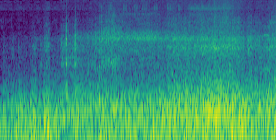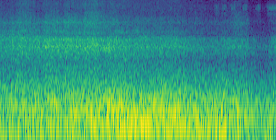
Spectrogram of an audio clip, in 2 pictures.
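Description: Wind rushes loudly past the microphone in flight.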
